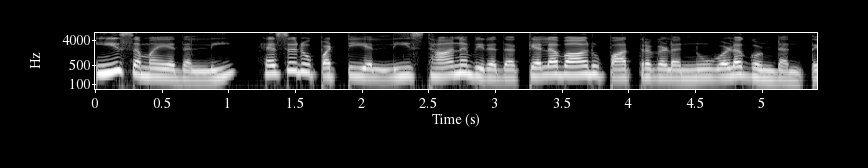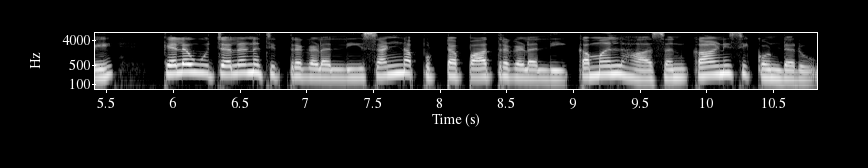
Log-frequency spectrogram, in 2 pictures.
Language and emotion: Kannada, neutral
